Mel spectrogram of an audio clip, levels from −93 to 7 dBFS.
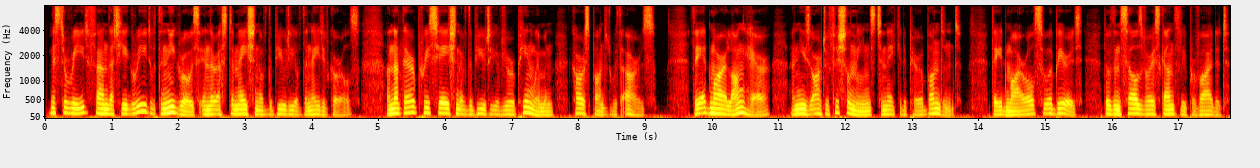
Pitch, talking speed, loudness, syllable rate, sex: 115 Hz, 185 wpm, -19 LUFS, 6.0 syllables/s, male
